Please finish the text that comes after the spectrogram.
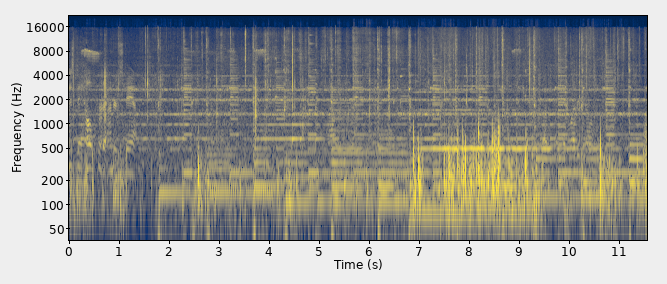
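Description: A horse on a first ride under saddle moves with faint hoof thuds and tack sounds beneath steady talk from a rider or trainer, with other background noise mixed in.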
